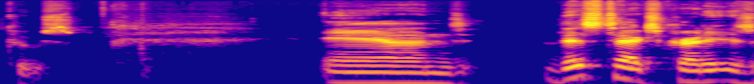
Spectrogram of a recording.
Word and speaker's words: Coos: And if I did not say that right, I am sorry, but to me it's pronounced Coos.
